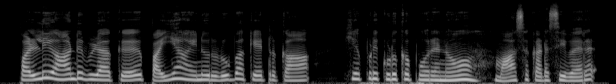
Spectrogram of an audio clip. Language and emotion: Tamil, sad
